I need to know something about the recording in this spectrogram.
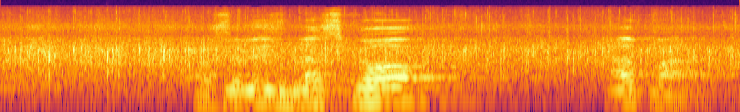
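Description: A man speaks into a microphone over a loudspeaker in a large echoing hall.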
